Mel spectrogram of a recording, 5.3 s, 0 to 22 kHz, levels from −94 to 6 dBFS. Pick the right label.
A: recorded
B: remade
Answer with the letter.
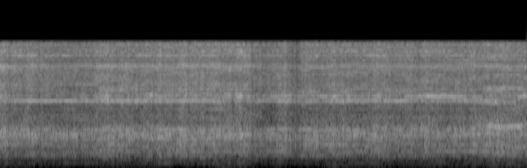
B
